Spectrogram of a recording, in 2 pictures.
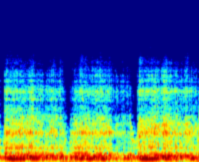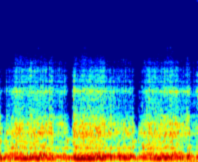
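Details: Whirlpool top-load washer with lid switch bypassed: loud low grinding drone dipping about once a second; motor runs but lower agitator does not turn and washer doesn't wash well, drive fault not yet identified.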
